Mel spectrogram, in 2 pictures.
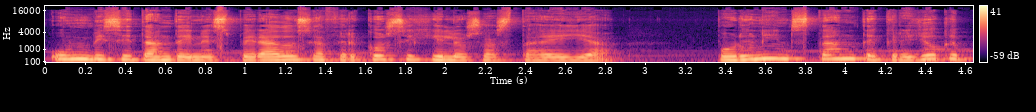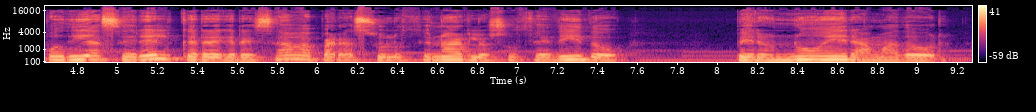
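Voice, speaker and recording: A woman narrating an audiobook in a calm, even storytelling manner. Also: medium pitch, brisk. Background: faint music.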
